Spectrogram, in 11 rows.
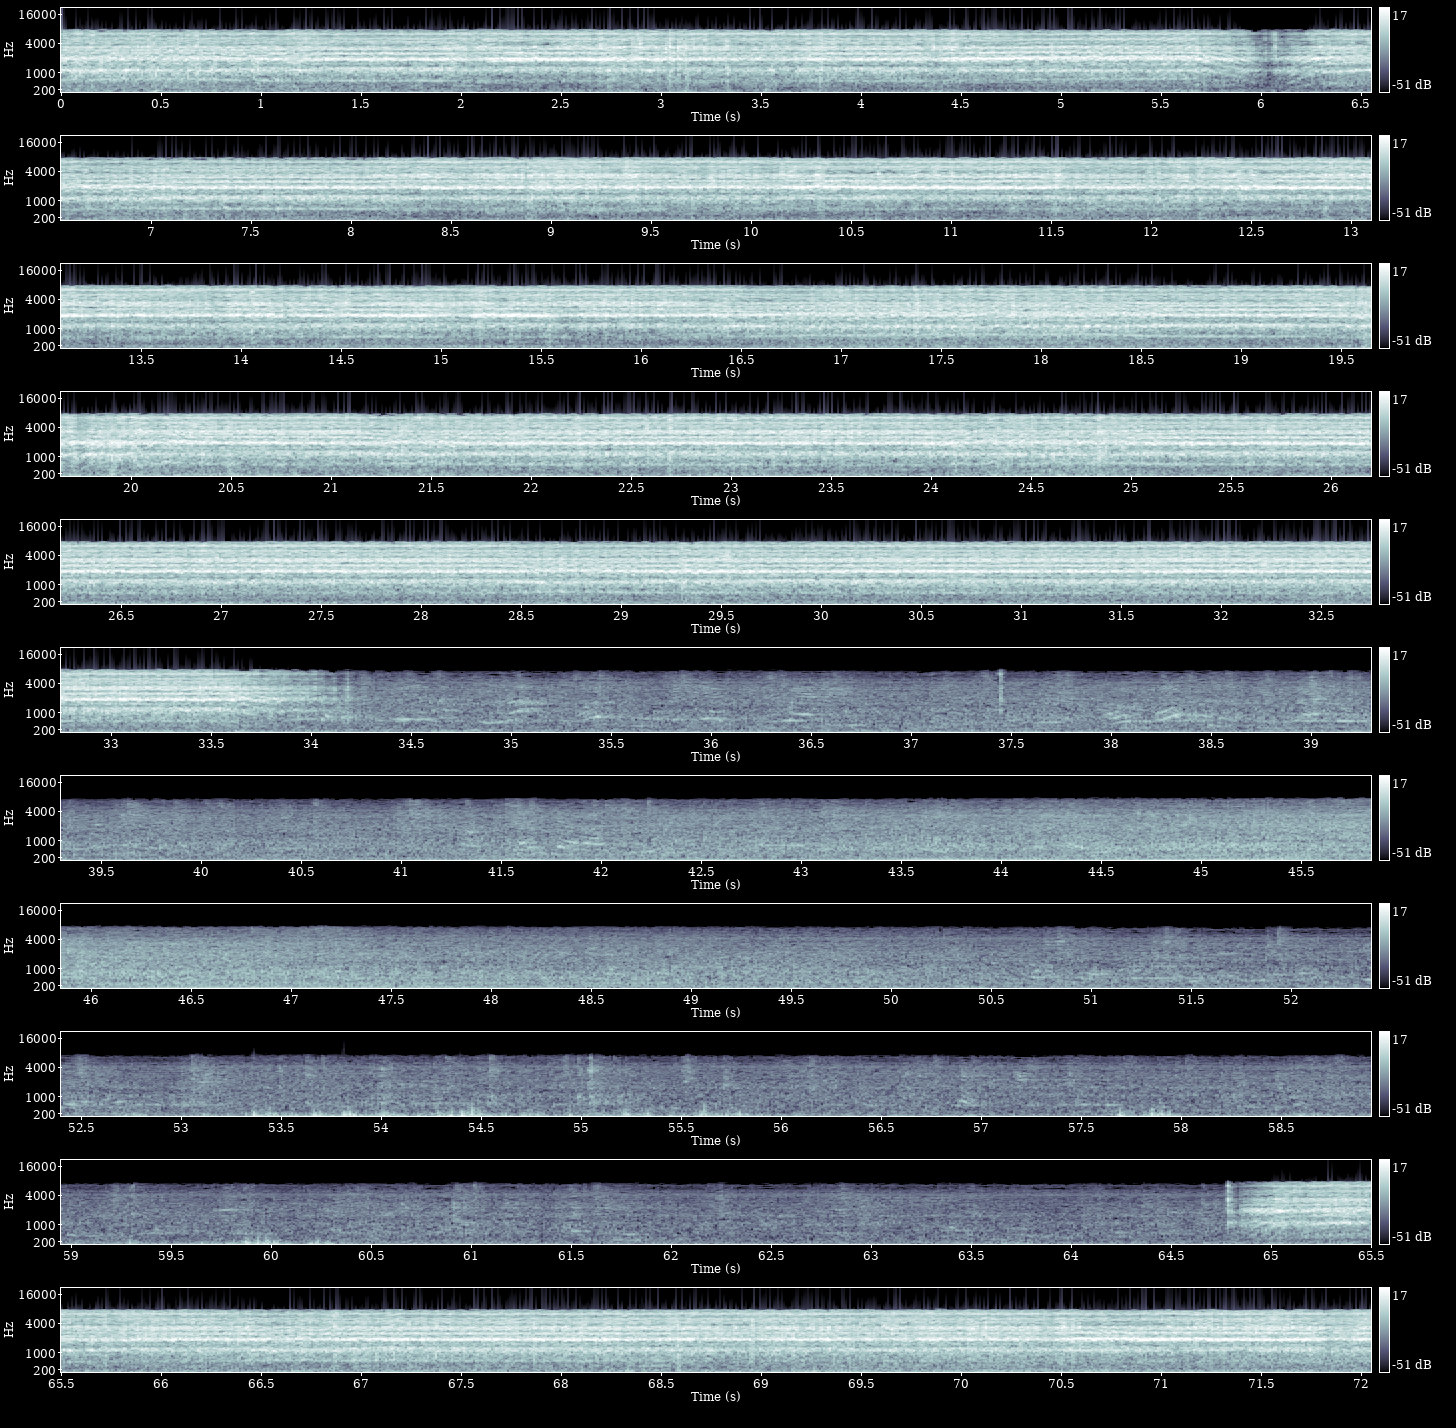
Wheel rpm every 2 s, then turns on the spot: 160, 160, 150, 140, 160, 160, 160, 160, 160, 160, 170, 160, 160, 160, 160, 160, 130, 0, 0, 0, 0, 0, 0, 0, 0, 0, 0, 0, 0, 0, 0, 0, 60, 160, 160, 160.
none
